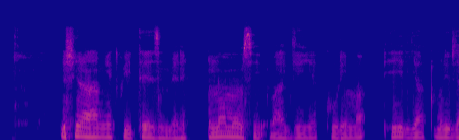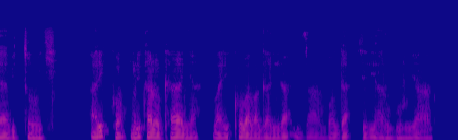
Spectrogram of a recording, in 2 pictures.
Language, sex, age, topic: Rundi, male, 36-49, agriculture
